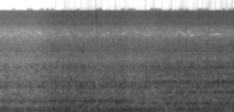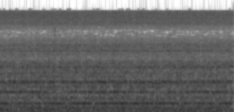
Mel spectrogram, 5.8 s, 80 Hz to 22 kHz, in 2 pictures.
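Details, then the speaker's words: 2003 Honda Odyssey at about 200,000 miles with its second transmission rebuild (first at 140,000), idling: a steady mid-pitched whine in Reverse and Drive but not Park or Neutral. Shifts fine, noise since January 2016, and solenoids and screens checked clean except the one near the starter. "I'm just getting this winding noise"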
